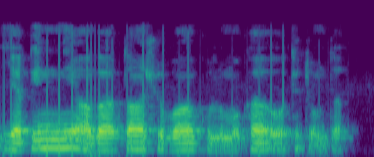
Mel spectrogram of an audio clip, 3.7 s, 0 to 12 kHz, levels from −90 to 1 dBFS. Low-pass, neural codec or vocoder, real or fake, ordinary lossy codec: 7.2 kHz; none; real; MP3, 96 kbps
